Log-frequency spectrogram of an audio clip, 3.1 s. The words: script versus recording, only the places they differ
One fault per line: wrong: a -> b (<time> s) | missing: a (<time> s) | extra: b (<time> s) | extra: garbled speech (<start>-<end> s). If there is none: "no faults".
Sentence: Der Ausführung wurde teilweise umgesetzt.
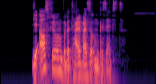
wrong: Der -> Die (0.6 s)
